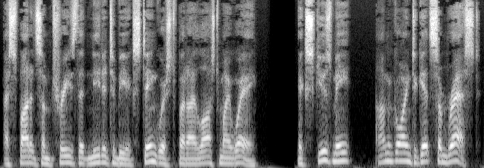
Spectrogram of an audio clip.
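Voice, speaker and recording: A man's voice: medium pitch, normal speed, a little mellow, breathy edge, no room sound, studio quality, close to an everyday voice. A man voicing a bespectacled young male agent who speaks in a stiff, matter-of-fact way, in an audio novel.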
